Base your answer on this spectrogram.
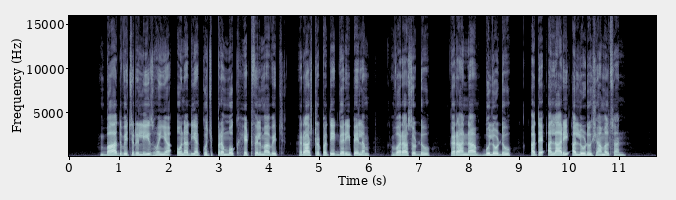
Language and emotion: Punjabi, neutral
